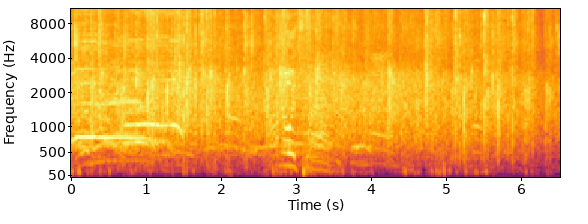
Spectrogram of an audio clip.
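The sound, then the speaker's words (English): An audience claps in a dense, continuous burst of applause for several seconds at a pastor's call, with voices shouting and calling out over the clapping, which eases off slightly toward the end. “Somebody clap.”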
